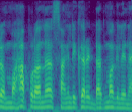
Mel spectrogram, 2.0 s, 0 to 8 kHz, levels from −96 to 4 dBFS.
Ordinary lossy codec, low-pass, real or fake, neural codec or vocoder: none; none; fake; codec, 16 kHz, 4.8 kbps, FACodec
